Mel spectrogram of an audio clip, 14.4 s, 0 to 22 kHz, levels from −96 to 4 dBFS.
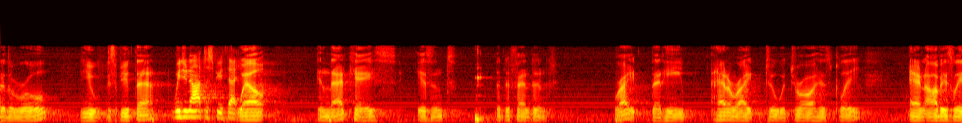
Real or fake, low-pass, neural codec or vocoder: real; 5.4 kHz; none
